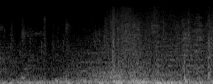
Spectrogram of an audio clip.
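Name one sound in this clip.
An explosion booms and debris clatters down.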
